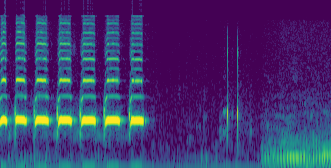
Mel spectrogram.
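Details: Female zebra dove call used to prompt males into song: seven rapid, staccato cooing notes in a tight series lasting about a second and a half, followed by a pause, two faint clicks and a low rumbling noise.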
